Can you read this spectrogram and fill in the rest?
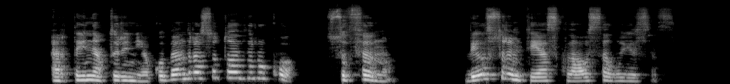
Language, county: Lithuanian, Kaunas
